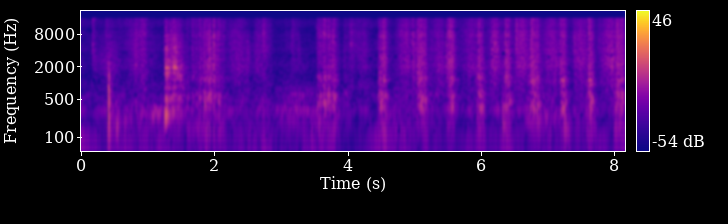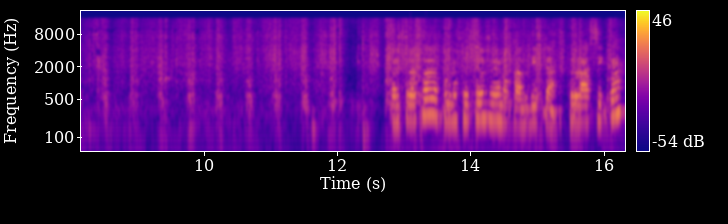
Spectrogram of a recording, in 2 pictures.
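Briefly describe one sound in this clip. Scissors snip steadily through stiff paper.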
